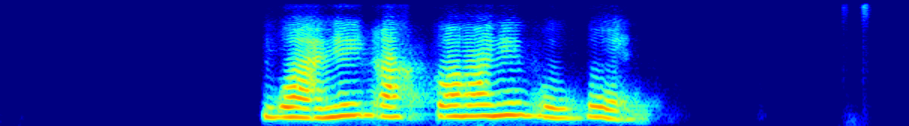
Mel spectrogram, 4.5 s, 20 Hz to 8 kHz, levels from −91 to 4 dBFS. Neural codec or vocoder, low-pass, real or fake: codec, 16 kHz, 0.5 kbps, FreqCodec, smaller model; 7.2 kHz; fake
